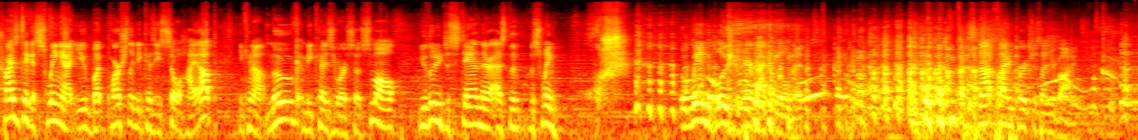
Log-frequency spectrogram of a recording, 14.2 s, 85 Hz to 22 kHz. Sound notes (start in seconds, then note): 11.2 laughter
